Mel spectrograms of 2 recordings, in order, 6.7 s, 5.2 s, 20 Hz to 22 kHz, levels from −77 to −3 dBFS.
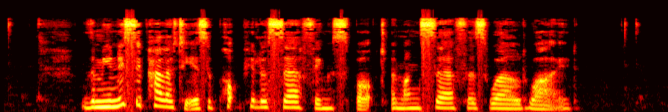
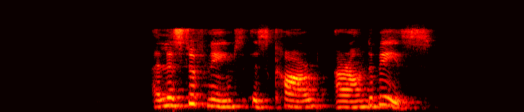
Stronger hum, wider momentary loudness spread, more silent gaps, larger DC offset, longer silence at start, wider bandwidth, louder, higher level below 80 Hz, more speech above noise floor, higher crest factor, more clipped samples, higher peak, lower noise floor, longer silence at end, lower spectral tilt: neither; first, 16 LU vs 9 LU; neither; neither; second, 0.1 s vs 1.5 s; first, 16 kHz vs 9.4 kHz; first, -11 LUFS vs -32 LUFS; first, -62 dBFS vs -82 dBFS; second, 31 dB vs 51 dB; about the same, 16 dB vs 20 dB; first, 0.3% vs under 0.1%; first, 0 dBFS vs -16 dBFS; second, -45 dBFS vs -84 dBFS; about the same, 1 s vs 0.9 s; about the same, -2.5 dB/octave vs -2 dB/octave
